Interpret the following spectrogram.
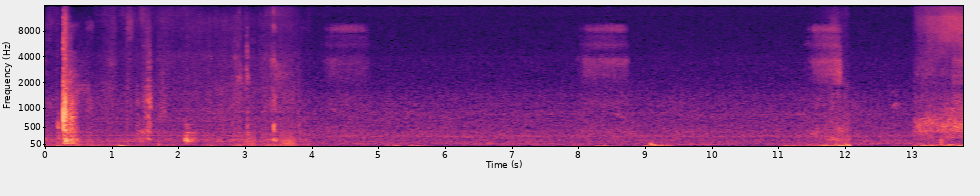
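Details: A female Ragdoll cat purrs with a soft, low, steady rumble in a quiet room while relaxing with treats, grooming and brushing.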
